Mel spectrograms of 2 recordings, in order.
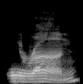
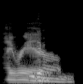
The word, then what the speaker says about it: Iran: Uh Theo says it's pronounced Iran, not Iran.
